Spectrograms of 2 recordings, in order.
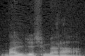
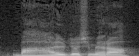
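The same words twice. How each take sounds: First: The vowel of the first word is kept short. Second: The vowel of the first word is held long. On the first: Watch out for the horse's hind legs. "저 말들이 뛰어오니까 저 뒷다리 조심하라" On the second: Be careful about what you say. "언행을 조심하는 것이고"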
